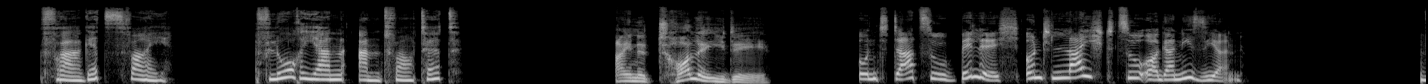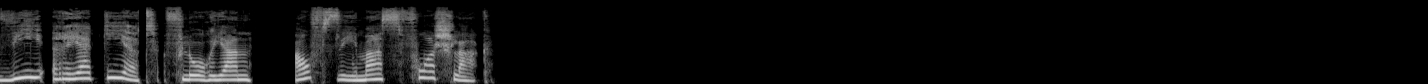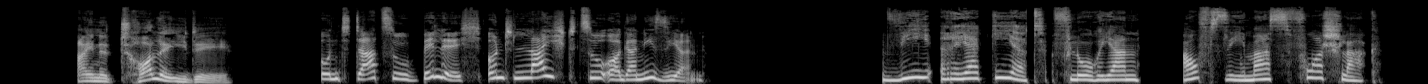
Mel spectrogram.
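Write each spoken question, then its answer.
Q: Wie reagiert Florian auf Semas Vorschlag?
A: Er findet die Idee toll, billig und leicht zu organisieren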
